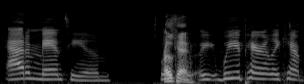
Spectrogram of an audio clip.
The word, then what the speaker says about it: adamantium: pronounce that stuff alanium ad what adum a d adamantium adum there you go adamantium we apparently can't pronounce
